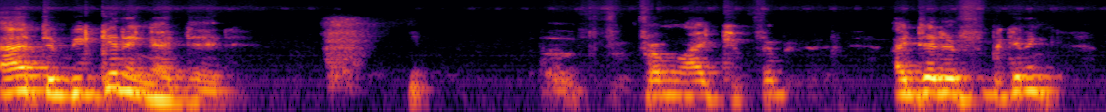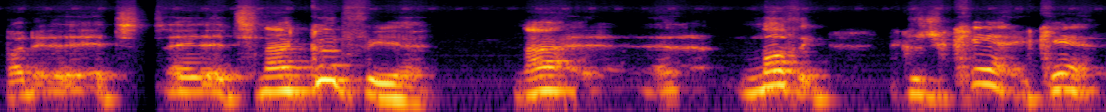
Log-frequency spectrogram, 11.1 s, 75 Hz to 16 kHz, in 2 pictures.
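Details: Adult man, about 57, with Broca's aphasia since a stroke on March 22, 2011 at age 46, more than 8 years earlier; also a heart transplant recipient; limited speech with effortful word finding, verbs harder than nouns; Broca's aphasia.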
